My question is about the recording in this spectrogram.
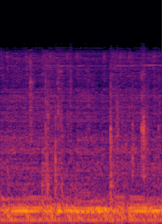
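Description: A cassette inlay card and its plastic case being handled: a few light clicks and paper rustles over a steady low hum.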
